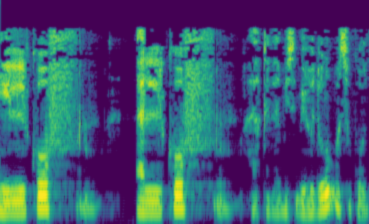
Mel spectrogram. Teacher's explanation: ينبغي علينا أن نعتني بالفاء حتى لا يحدث لها قلقل. نقول: ولا يرضى لعباده الكفر، الكفر هكذا بهدوء وسكون.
